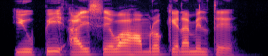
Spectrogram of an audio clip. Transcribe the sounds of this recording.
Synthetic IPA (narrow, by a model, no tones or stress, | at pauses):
jupiajsewaɦɔmɾɔkenamilt̪e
